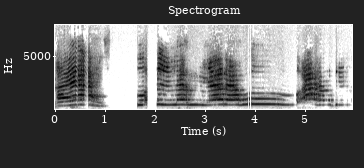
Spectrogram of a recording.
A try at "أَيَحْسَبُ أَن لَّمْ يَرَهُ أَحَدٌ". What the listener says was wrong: போதாதே போதாதே, 3 second நீட்டணுமே. 6 அளவுக்கு நீட்டுங்க.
